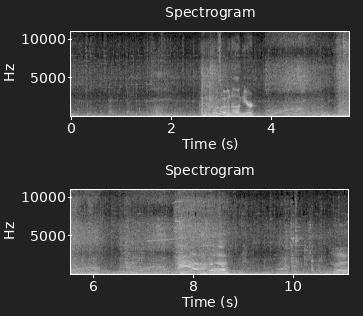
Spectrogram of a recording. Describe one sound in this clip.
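A chainsaw revs and roars.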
